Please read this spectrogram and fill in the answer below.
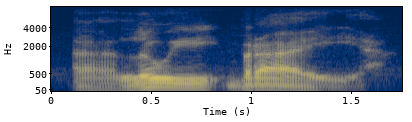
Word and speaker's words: Louis Braille: So you can thank Louis Braille. In French, it's pronounced like that.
